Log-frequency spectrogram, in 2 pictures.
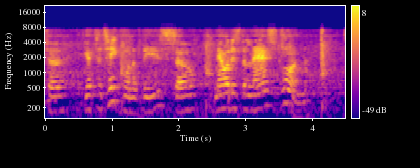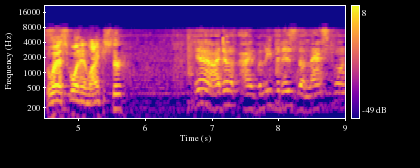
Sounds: Speech, Conversation

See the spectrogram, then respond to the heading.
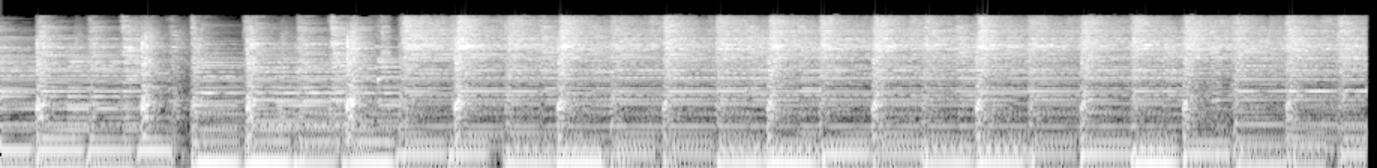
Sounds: Guitar, Music, Musical instrument

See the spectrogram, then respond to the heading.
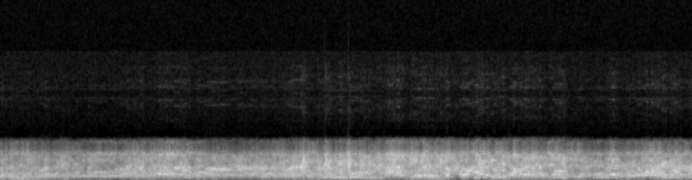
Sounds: Speech

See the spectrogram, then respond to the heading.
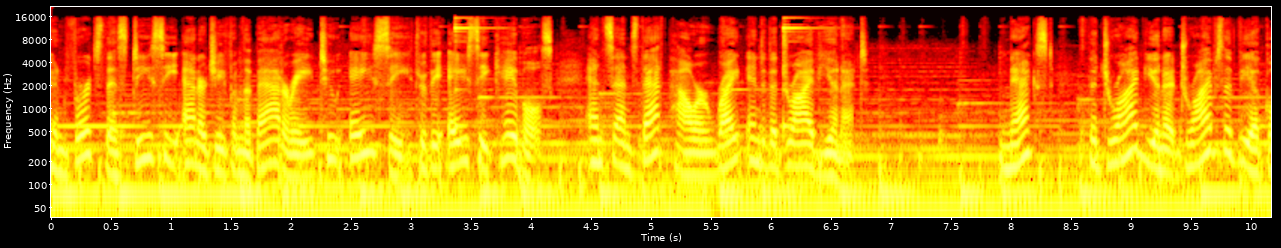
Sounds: Speech, Music

